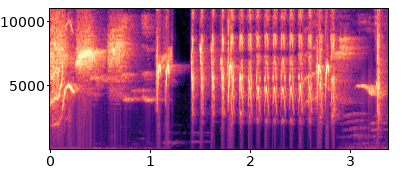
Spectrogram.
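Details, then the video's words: Sunbird lure call for bird trapping: a bright high squeal and upslurred chirp, a short gap, then a fast even run of ticking, twittering notes ending in a rising whistle. "Suara pikat semua jenis burung kolibri"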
